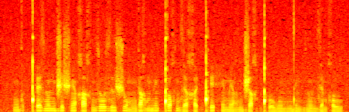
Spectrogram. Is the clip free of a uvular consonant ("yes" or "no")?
no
